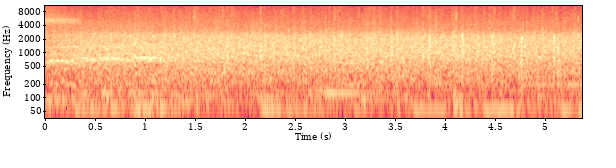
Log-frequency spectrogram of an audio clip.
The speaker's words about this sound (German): Meine Damen und Herren, noch einen Applaus bitte an der Harfe Esther Peres-Terakis.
